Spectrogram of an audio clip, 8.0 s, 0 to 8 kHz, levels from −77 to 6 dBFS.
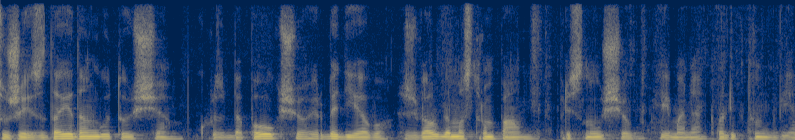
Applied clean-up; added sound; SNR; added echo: neural separator model SepFormer DNS4.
